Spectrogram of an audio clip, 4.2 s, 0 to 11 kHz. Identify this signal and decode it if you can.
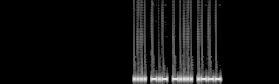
Morse code, heard as a keyed tone, about 46 wpm, 700 Hz. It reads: HK6J
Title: DXCC-100 Call Signs - 4 Characters - 45wpm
